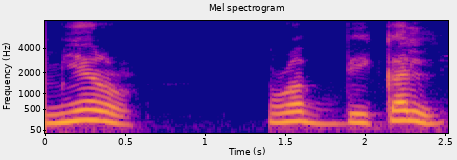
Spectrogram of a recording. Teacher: رواں میں نون کی جگہ را رکھ کے پڑھیں گے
